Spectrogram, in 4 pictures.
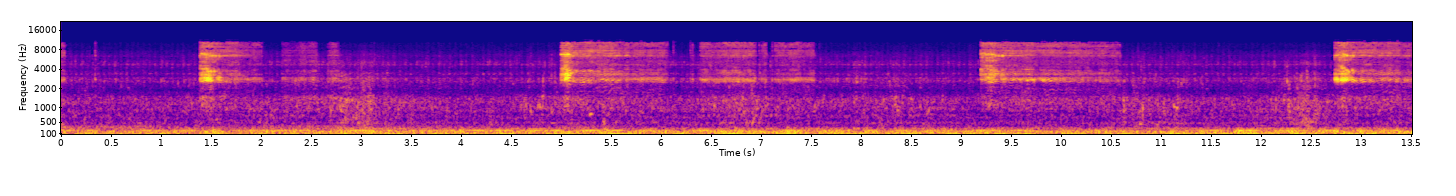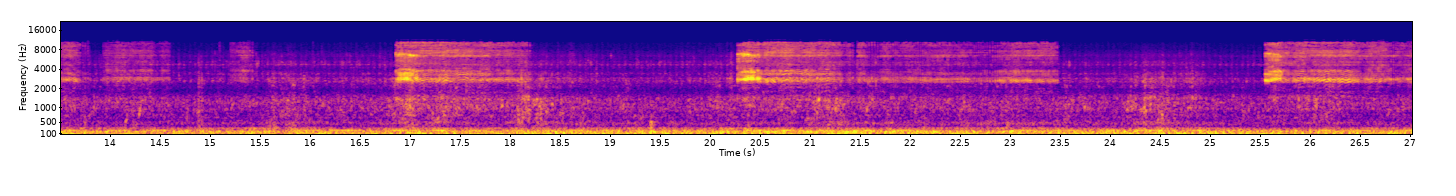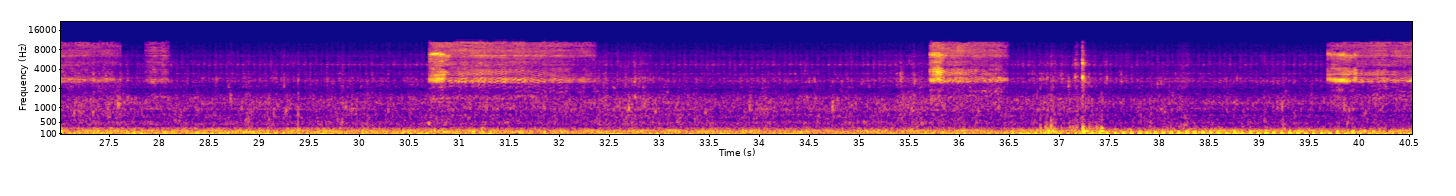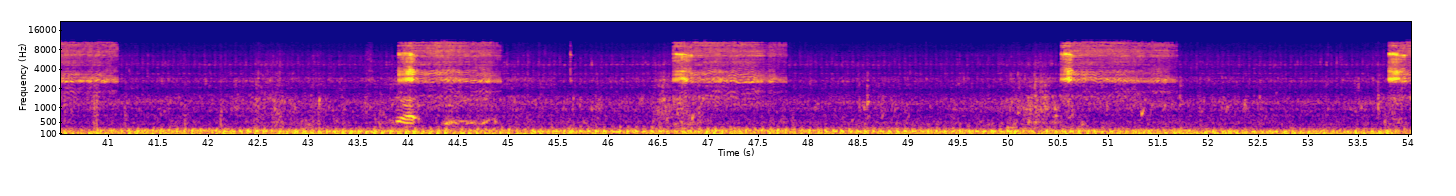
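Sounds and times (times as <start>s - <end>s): fishing reel being cranked: 0.0s - 23.7s, 25.0s - 28.4s, 30.6s - 32.5s, 35.2s - 37.4s, 39.0s - 41.9s, 42.7s - 48.0s, 50.4s - 52.4s, 53.6s - 54.0s
outboard engine idling: 0.0s - 54.0s.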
